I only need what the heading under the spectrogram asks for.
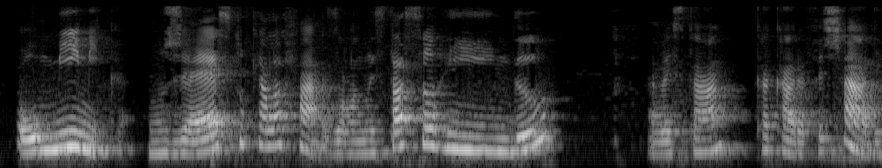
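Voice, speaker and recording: A woman teaching a remote lesson, explaining patiently and repeating key words with fillers. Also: on the high side. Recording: roomy, dull lo-fi audio.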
